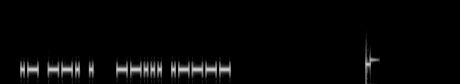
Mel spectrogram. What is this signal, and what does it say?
Morse code, heard as a keyed tone, about 36 wpm, 700 Hz. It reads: AGE 71
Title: Practice QSO - Exchange 3 - More Info - 35wpm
